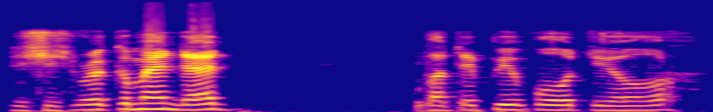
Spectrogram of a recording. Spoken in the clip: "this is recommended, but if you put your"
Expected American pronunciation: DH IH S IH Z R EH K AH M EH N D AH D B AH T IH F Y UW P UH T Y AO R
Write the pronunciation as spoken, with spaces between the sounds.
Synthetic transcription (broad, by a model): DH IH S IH S R EH K AH M EH N D AH D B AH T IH P Y UW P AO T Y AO R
